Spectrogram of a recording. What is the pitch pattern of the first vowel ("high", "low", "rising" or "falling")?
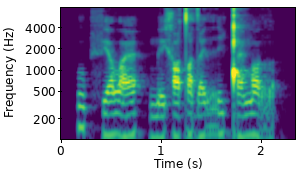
falling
